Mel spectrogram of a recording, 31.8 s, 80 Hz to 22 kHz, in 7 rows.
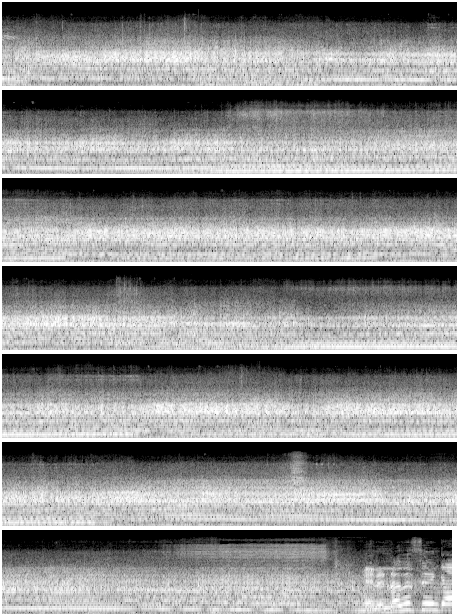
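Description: Nanrobot LS7+ electric scooter's hub motors whining under way, the whine rising and falling in pitch with speed and dropping near the end as the scooter slows, over a steady rush of wind on the microphone.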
